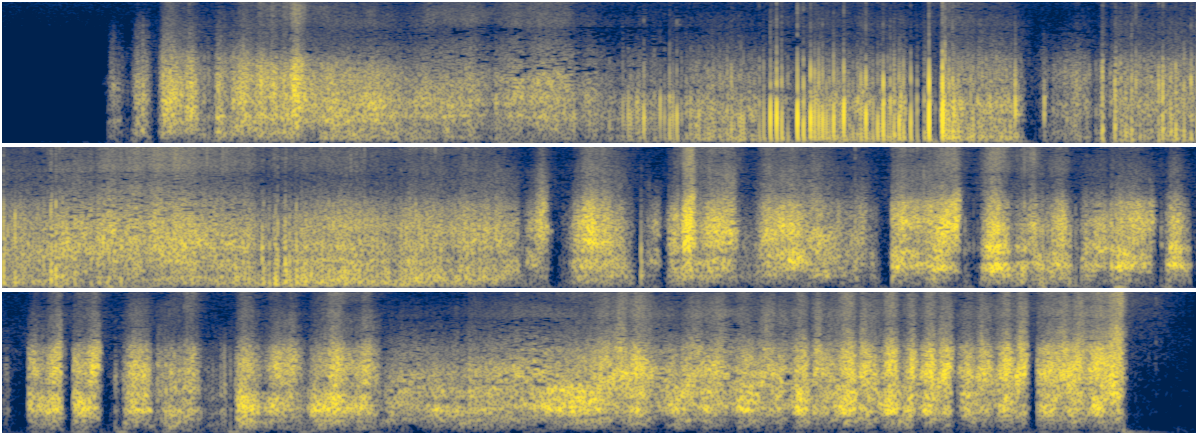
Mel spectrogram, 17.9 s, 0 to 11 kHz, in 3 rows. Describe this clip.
Foam Microphone Wind Screen 02
ASMR, foam, handling, pulling, scrape, scraping, scratch, scratching, touching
